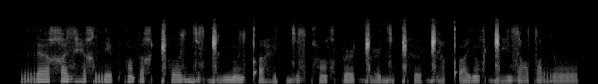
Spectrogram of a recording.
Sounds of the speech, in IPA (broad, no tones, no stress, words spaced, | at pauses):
rɜ χɜz ɦeχrepqõpɜχ ǁʰozdʲez ɡ͡ǁɨmũz qʼɨɦɵtʲdʲə˞zqʰõχ pə˞ɡ͡ǁə˞ dʲɨǁʰɵɡ͡ǁe qʼujɾũχɡ͡ǁẽ zɜtˤɵ ro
